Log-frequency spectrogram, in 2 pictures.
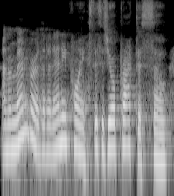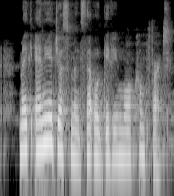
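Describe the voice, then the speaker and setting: A woman leading a guided meditation as a yoga teacher, speaking gently and soothingly with long pauses, unhurried. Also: fairly low pitch.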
